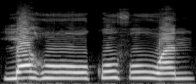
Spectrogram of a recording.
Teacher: یکل لہو، کلمت لہو میں یہاں ہاں پہ یہ علامہ ہے الٹا پیش، اس کا مطلب ہے یہاں مد صلہ صغرا ہے، ہم اپنی آواز 2 مد کے برابر لمبی کریں گے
